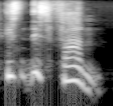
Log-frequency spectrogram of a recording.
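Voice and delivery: put-on high, eager girl's voice; girlish voice. A narrator's reading. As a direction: voice a bright young girl. Eunice's girlish voice.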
